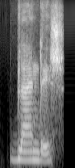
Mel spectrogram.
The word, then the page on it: blandish: Indian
